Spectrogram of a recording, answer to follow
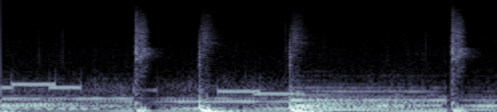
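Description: Background music: sustained chords and a short stepping melody over a steady low bass, punctuated by sharp percussive hits.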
